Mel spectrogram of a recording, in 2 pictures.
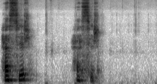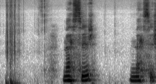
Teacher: iki müxtəlif qoşa samitin arasına qapalı sait girəcək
